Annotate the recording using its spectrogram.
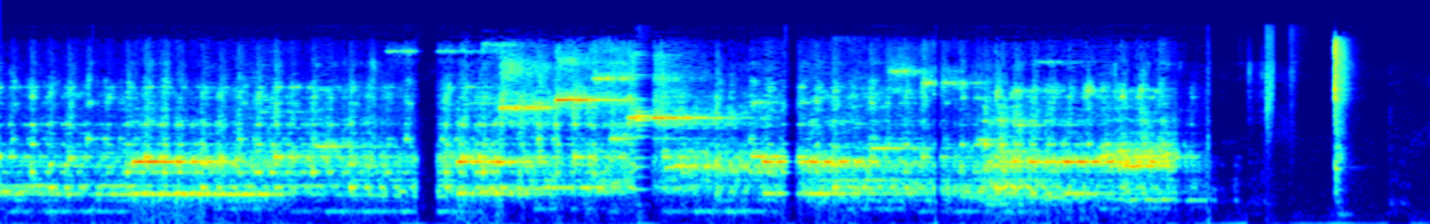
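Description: Two modular synthesizers playing a live electronic jam: a rapid pulsing sequence of bleeping notes that step up and down in pitch, heard thin through a video call. The sound cuts out completely twice for an instant, and the music stops about nine seconds in.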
